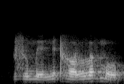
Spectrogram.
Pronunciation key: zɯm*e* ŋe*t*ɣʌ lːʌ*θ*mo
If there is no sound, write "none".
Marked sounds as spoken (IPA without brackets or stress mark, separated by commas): e, t, θ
